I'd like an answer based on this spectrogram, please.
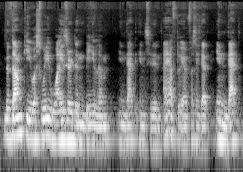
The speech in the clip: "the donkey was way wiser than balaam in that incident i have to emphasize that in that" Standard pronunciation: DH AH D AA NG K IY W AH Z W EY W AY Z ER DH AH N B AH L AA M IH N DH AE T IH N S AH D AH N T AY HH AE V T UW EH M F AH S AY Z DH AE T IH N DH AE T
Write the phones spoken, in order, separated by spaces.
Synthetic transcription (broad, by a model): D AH D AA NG K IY W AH S W EY W AY Z ER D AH N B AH L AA M IH N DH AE T IH N S AH D AH N T AY HH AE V T UW EH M F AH S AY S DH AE T IH N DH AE T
